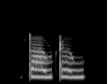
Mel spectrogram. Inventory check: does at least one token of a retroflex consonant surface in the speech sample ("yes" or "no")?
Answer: yes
